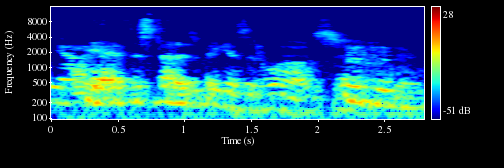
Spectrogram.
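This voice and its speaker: A woman speaks at a fairly slow pace, her pitch swinging very widely. Noticeable background noise runs under her voice. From southern Virginia. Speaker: retired music teacher, civil rights activist. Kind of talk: oral history interview answer.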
